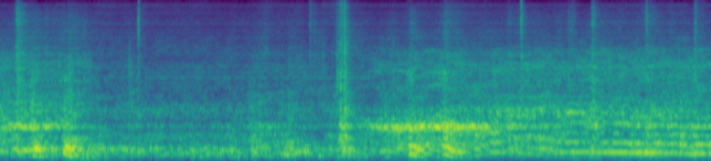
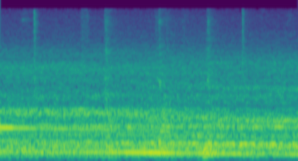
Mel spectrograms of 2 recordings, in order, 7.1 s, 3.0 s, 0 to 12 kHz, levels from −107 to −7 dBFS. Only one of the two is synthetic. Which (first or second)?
first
